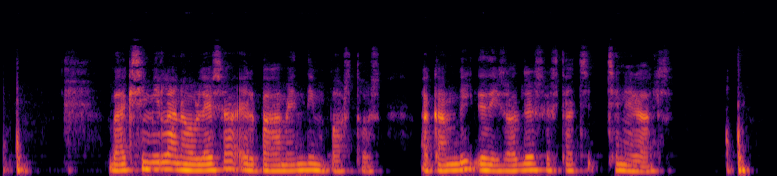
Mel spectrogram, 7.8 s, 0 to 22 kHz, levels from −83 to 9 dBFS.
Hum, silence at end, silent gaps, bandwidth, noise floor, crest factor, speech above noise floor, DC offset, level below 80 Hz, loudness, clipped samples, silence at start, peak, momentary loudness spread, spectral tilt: none; 0.3 s; none; 7 kHz; -54 dBFS; 16 dB; 36 dB; under 0.1%; -54 dBFS; -19 LUFS; under 0.1%; 0.05 s; -4 dBFS; 16 LU; -8 dB/octave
